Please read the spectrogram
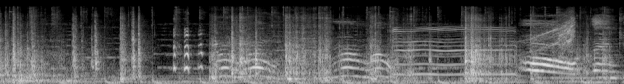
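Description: Playful background music with wordless voice-like sounds over it, a few held notes about four seconds in, and a falling slide sound near the end.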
